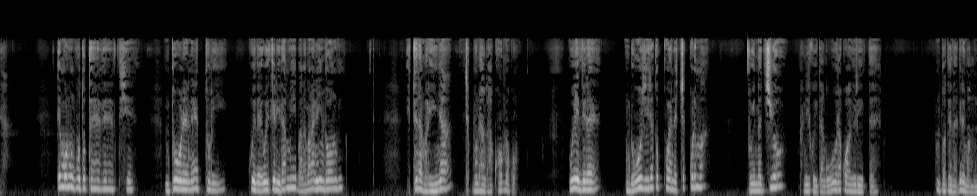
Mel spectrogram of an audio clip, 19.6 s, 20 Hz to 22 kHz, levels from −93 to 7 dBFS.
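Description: From start to finish, the speech has likely been through AAC compression at a low rate, consistent with AAC-LC near 32 kbps. The encoder quantises its frequency lines coarsely and discards the top band, so nothing remains above 9.7 kHz, leaving the sound dull, smeared and audibly warbling or fizzy.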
